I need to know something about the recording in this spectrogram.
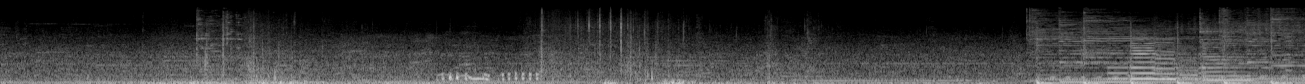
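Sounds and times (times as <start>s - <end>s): bird cooing: 4.4s - 5.5s.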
